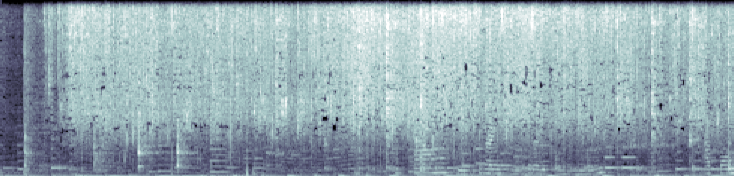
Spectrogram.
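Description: Sliced garlic, shallots and chillies hitting hot oil in a metal wok and sizzling steadily, starting about a second in, while a metal spatula stirs and scrapes them around the pan: the aromatics being sautéed until fragrant.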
